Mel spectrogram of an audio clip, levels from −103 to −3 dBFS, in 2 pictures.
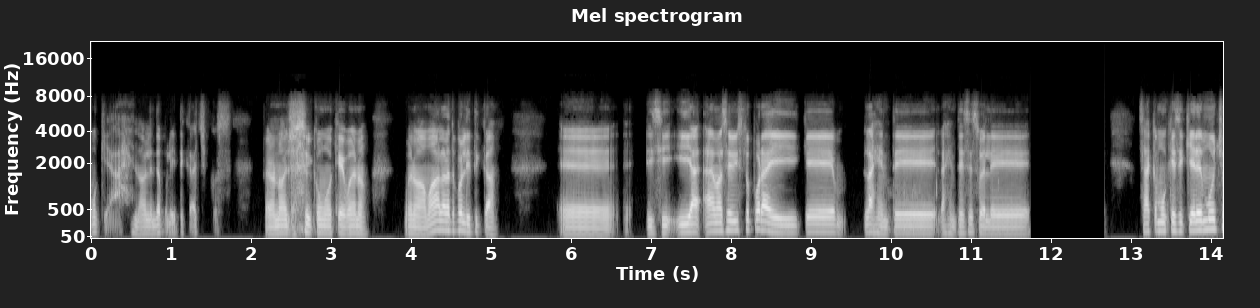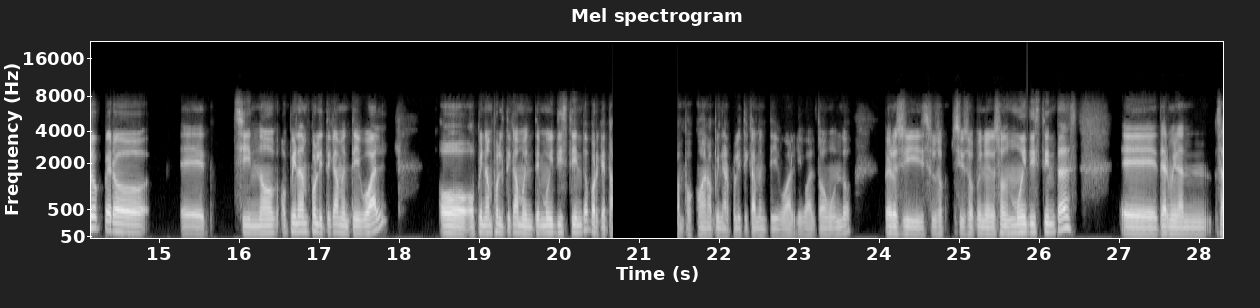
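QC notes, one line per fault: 11.73–12.66 s and 20.66–21.48 s, rebuffering stall: playback runs dry and just stops, adding about 0.93 s and then 0.82 s of silence. The player waits for more data, then picks up exactly where it left off, so nothing's missing, just dead air.
25.84 s, block of digital silence: a 5.33 ms gap of silence, which fits a 256-sample buffer not being filled in time. The sound drops out and returns with no fade, so it comes across as a quick tick rather than a hole.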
